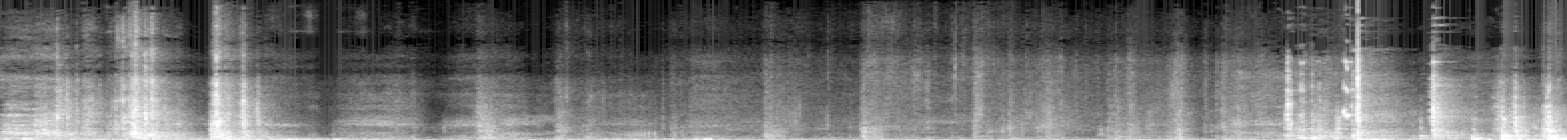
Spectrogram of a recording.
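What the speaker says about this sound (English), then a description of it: "there's a damn bird's nest in the track of this door, because it has a catch in one spot" A sliding door with a bird's nest jammed in its track scrapes and catches as it moves, giving loud irregular bumps, clunks and rattles close by, with no talk.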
